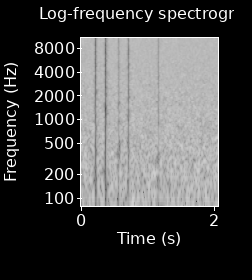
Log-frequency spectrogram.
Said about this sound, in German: Kann doch nicht wahr sein. Also ich höre dich nicht. Ich Hör nur so ein Rauschen.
